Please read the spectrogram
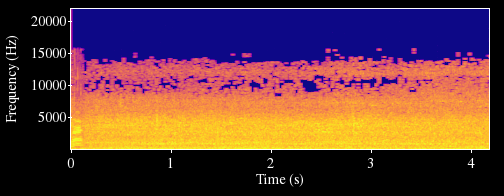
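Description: Steady loud noise and low hum from electric locomotives standing at the platform with their cooling blowers running, with faint steady whines above the hum.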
